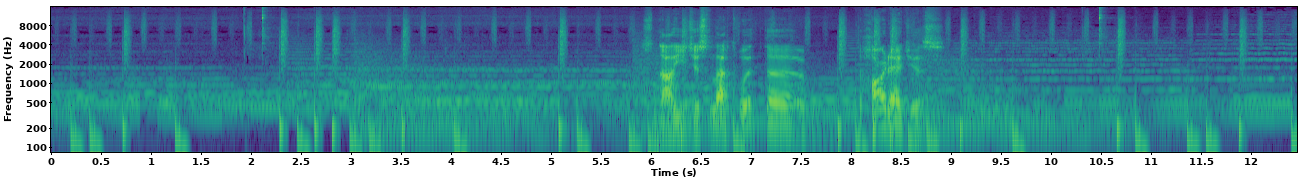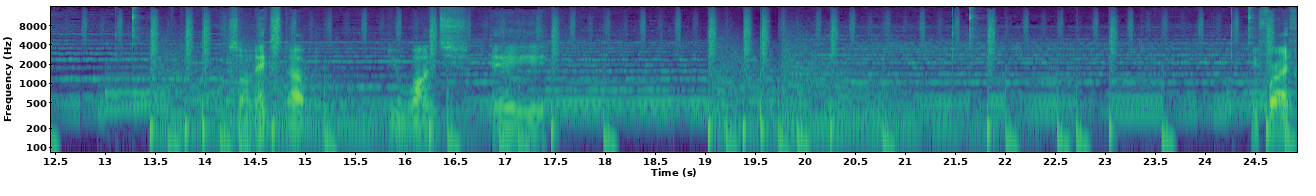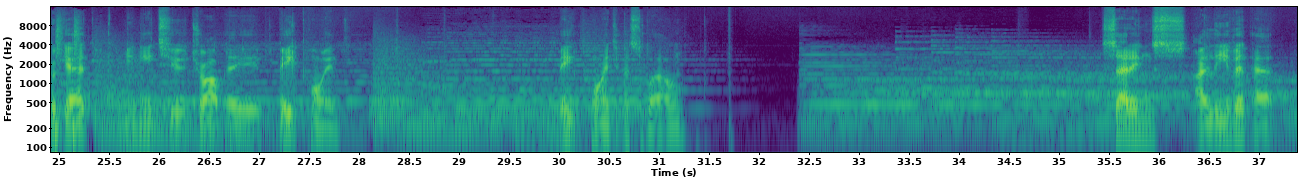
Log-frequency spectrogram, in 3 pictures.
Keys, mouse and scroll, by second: 0.3 click, 4.0 alt+right click, 4.4 alt+click, 5.0 alt+middle click, 5.4 alt+click, 5.8 alt+middle click, 6.2 alt+click, 6.6 alt+middle click, 6.8 alt+right click, 7.2 alt+click, 7.6 alt+middle click, 8.0 alt+right click, 8.2 alt+click, 8.5 alt+right click, 8.8 alt+middle click, 9.1 alt+right click, 9.4 alt+click, 9.8 alt+middle click, 10.3 middle click, 10.7 alt+click, 11.9 middle click, 12.0 scroll down 1, 12.2 middle click, 13.0 click, 14.3 middle click, 16.6 click, 24.0 click, 24.7 click, 25.1 click, 25.4 Tab, 26.3-27.7 typing, 28.8-30.6 typing, 31.3 Down, 36.1 click.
